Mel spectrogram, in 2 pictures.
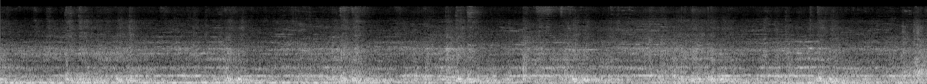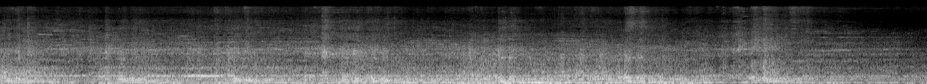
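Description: Double-stack container well cars of a freight train rolling past, wheels clattering over the rail joints about once a second with a steady ringing tone. The sound fades near the end as the train moves away.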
